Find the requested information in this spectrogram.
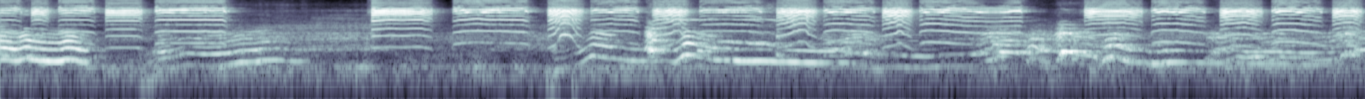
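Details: Siberian Huskies howling at their squeaky toy: a busy mix of short wavering yips, rising and falling howls and squeaky bursts, overlapping voices tumbling one after another throughout.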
